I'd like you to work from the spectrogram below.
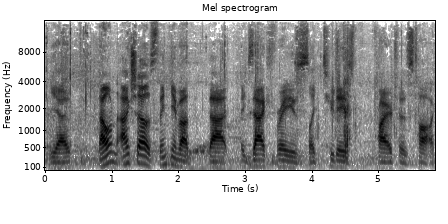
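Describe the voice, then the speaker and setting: Lively intonation from a man at a moderate pace, with big swings in loudness and noticeable background noise. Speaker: dating coach. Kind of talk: coaching session. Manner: unfazed.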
